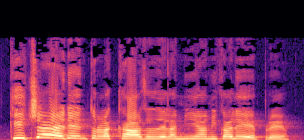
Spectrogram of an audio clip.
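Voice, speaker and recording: A woman's voice: a little high, huge pitch swings, moderate pace. A woman doing a bold, curious little frog.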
